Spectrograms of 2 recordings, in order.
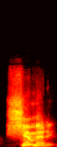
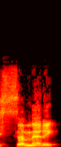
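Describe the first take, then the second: First: The word begins with an 'sh' sound. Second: The word begins with a plain 's' sound. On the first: The speaker calls it right. "it was S H, like Shem. So we say we are Shemitic" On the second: The speaker calls it wrong. "we don't say Semitic because Noah's son wasn't named Sem"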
